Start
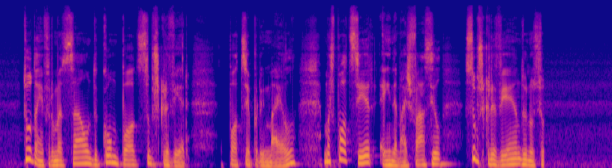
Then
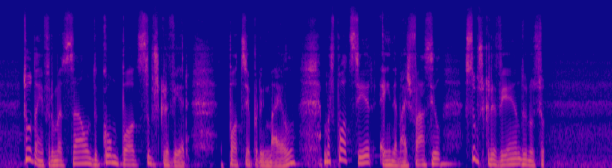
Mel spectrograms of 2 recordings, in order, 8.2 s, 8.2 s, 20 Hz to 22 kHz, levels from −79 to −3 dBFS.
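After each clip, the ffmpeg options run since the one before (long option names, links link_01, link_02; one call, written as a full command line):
ffmpeg -i in.wav -af "acompressor=threshold=-33dB:ratio=5,volume=-3.5dB" out.wav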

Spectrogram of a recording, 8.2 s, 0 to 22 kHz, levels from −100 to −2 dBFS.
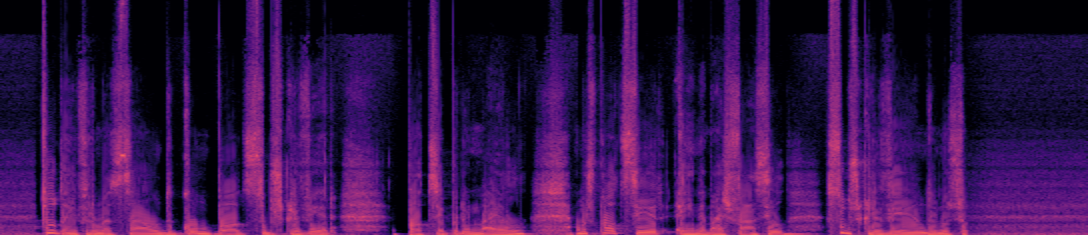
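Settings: ffmpeg -i in.wav -af "aeval=exprs='0.0891*(cos(1*acos(clip(val(0)/0.0891,-1,1)))-cos(1*PI/2))+0.0398*(cos(3*acos(clip(val(0)/0.0891,-1,1)))-cos(3*PI/2))+0.00398*(cos(7*acos(clip(val(0)/0.0891,-1,1)))-cos(7*PI/2))':channel_layout=same,volume=7dB" out.wav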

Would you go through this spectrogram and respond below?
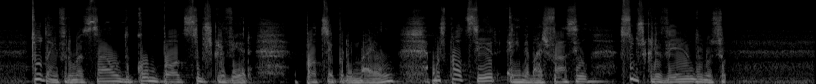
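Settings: ffmpeg -i in.wav -filter_complex "[0:a]asplit=5[link_01][link_02][link_03][link_04][link_05];[link_02]adelay=155,afreqshift=-110,volume=-23.5dB[link_06];[link_03]adelay=310,afreqshift=-220,volume=-28.4dB[link_07];[link_04]adelay=465,afreqshift=-330,volume=-33.3dB[link_08];[link_05]adelay=620,afreqshift=-440,volume=-38.1dB[link_09];[link_01][link_06][link_07][link_08][link_09]amix=inputs=5:normalize=0" out.wav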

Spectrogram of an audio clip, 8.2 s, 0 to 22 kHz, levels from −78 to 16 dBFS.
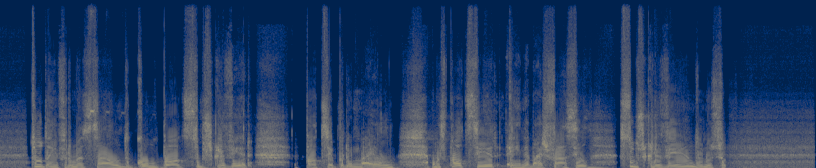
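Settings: ffmpeg -i in.wav -filter_complex "[0:a]anlmdn=0.0000631,asplit=2[link_01][link_02];[link_02]highpass=frequency=720:poles=1,volume=25dB,asoftclip=type=tanh:threshold=-11.5dB[link_03];[link_01][link_03]amix=inputs=2:normalize=0,lowpass=frequency=3100:poles=1,volume=-6dB,volume=6.5dB" out.wav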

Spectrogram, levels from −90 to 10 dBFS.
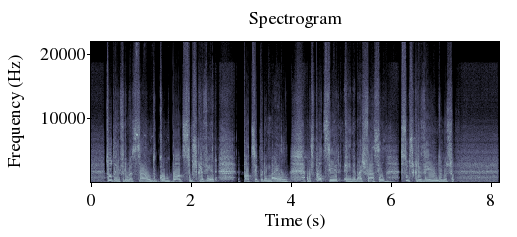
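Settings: ffmpeg -i in.wav -af "asoftclip=type=tanh:threshold=-15.5dB" out.wav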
